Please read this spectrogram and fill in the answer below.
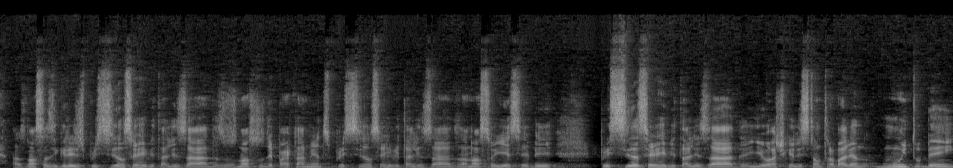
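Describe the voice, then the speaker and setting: Speaking at a very fast pace, a man uses medium pitch with ordinary pitch variation. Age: 60s. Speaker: pastor and former denominational leader. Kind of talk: interview conversation.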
